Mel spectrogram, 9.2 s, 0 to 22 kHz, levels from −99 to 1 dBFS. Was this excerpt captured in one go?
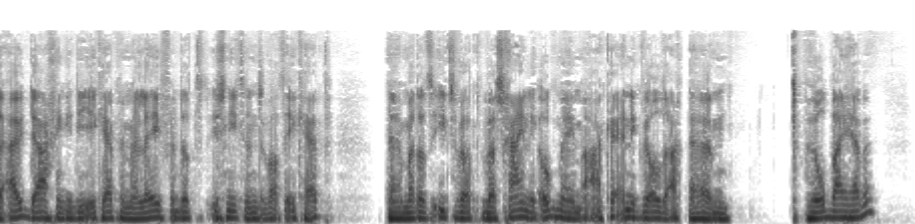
no; 5 cuts; at 2.1 s, 2.6 s, 5.4 s, 6.8 s, 8.0 s

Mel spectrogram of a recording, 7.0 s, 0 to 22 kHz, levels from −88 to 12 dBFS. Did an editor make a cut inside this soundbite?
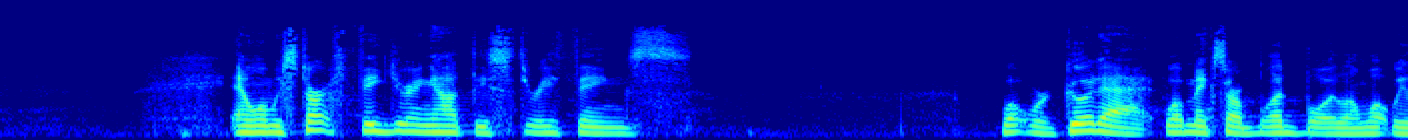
no; 0 cuts

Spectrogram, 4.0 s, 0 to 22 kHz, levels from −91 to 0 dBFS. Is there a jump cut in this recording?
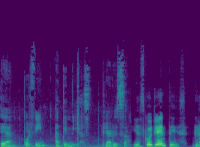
yes; 2 cuts; at 2.0 s, 2.6 s

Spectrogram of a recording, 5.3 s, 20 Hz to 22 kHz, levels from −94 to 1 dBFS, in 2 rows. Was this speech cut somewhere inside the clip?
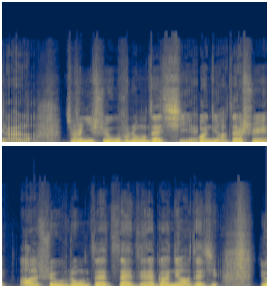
yes; 1 cut; at 2.0 s

